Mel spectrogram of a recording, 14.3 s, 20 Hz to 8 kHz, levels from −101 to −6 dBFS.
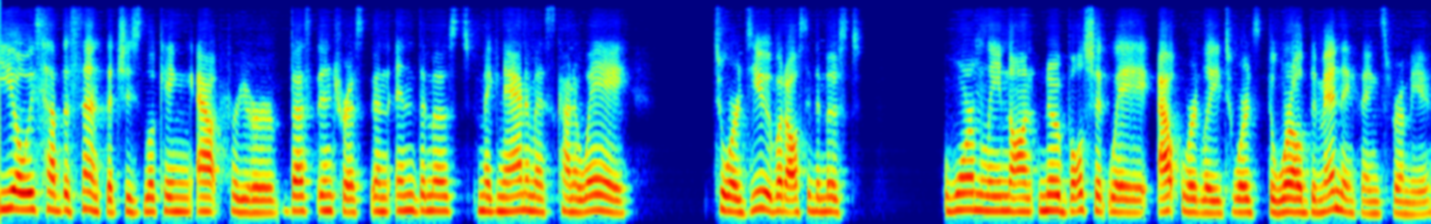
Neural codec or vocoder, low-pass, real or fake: codec, 16 kHz, about 1 kbps, DyCAST, with the encoder's durations; 7.2 kHz; fake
